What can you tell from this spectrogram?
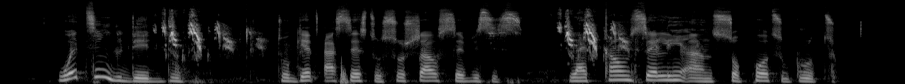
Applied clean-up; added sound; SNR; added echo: neural mask model Resemble Enhance denoiser.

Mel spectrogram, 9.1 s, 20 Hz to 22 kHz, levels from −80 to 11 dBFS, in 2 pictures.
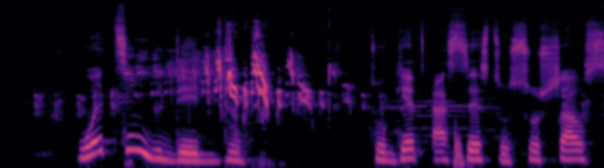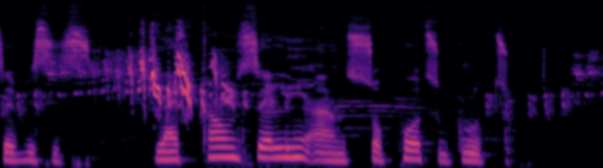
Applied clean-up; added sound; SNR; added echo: classical method Wiener filter.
